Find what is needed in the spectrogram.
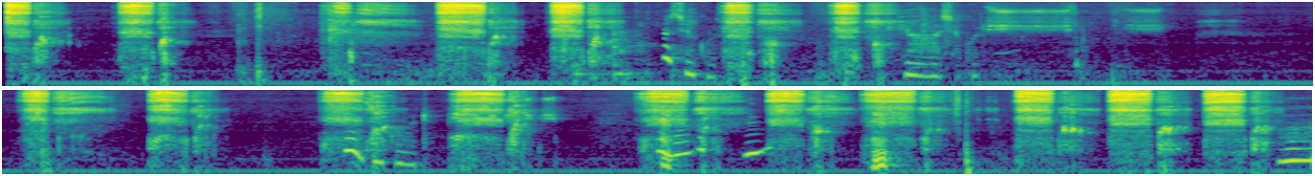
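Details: Beagle reverse sneezing: repeated harsh, snorting inward breaths in runs, with a brief pause midway.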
